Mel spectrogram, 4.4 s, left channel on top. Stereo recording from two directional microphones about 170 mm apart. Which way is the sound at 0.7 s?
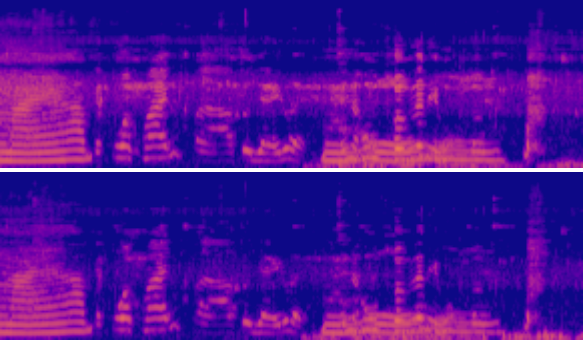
55° right (ahead or behind).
